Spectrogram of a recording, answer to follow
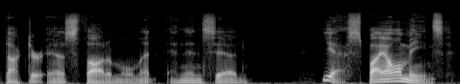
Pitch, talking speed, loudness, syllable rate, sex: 90 Hz, 145 wpm, -21 LUFS, 3.7 syllables/s, male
